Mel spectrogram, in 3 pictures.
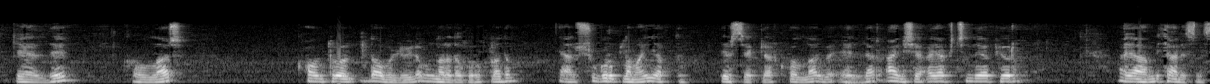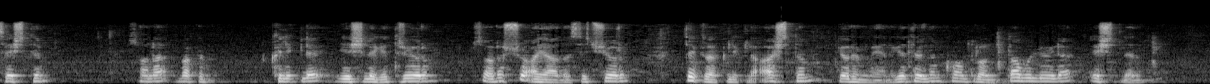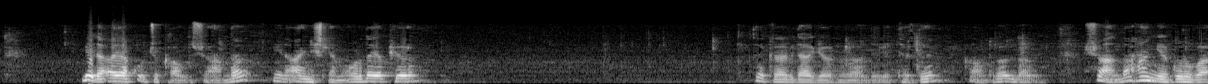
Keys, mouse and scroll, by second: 3.4 ctrl+w, 4.6 ctrl+shift+click, 9.1 ctrl+shift+click, 10.5 ctrl+shift+click, 12.7-22.0 ctrl+shift+drag, 22.0 ctrl+w, 23.3 ctrl+shift+click, 25.8 alt+click, 26.8-33.2 ctrl+shift+drag, 33.2 ctrl+w, 34.3 ctrl+shift+click.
